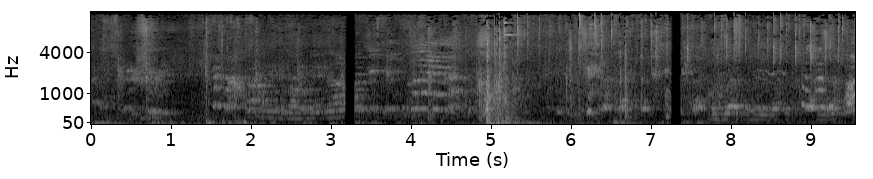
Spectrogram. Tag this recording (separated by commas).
Speech, Door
